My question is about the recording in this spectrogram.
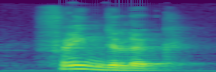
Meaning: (adjective) friendly, kind; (adverb) friendly, kindly
- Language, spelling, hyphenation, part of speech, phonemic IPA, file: Dutch, vriendelijk, vrien‧de‧lijk, adjective / adverb, /ˈvrindələk/, Nl-vriendelijk.ogg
